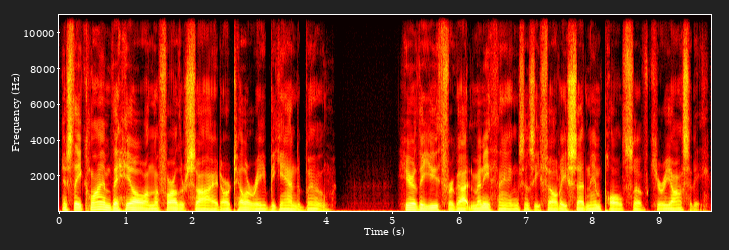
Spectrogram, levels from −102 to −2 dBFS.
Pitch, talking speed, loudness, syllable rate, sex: 90 Hz, 165 wpm, -17 LUFS, 4.9 syllables/s, male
